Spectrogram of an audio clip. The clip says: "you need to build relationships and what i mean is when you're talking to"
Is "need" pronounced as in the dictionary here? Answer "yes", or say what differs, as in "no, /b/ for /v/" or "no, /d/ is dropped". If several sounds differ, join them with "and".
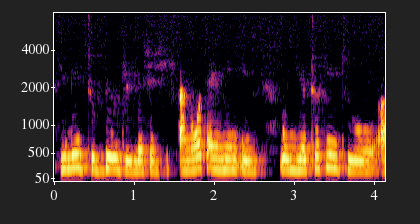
no, /l/ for /n/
